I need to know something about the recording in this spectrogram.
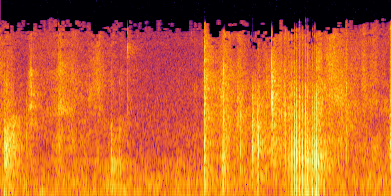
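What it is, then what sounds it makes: Paper pages of a hardcover book being flipped. Fingertips of one hand lift and flip single thin, glossy pages of a large open hardcover Deathwatch RPG rulebook. Each page bends and rustles, then slaps down with a soft papery smack. The flips come faster and louder toward the end, with bright crackling rustle over a quiet background.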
